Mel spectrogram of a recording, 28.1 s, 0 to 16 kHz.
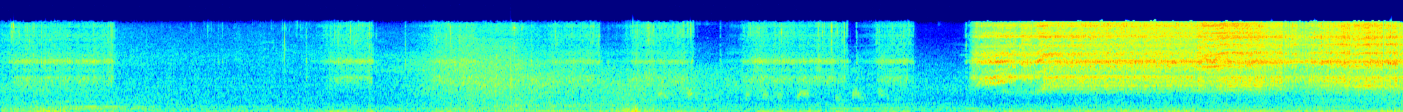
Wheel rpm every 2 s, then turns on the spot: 30, 10, 0, 10, 10, 10, 20, 20, 20, 30, 180, 240, 230, 230.
0-4 6-18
